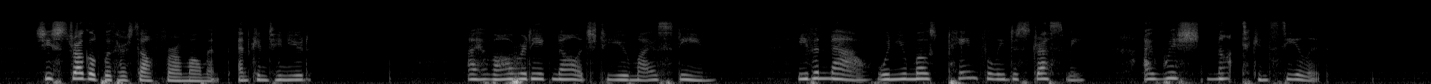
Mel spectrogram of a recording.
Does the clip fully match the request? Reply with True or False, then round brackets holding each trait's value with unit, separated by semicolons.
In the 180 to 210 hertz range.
False (230 Hz)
